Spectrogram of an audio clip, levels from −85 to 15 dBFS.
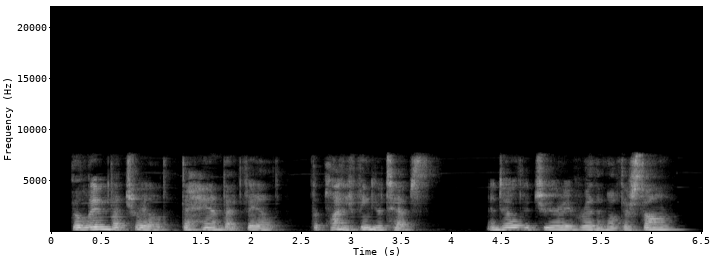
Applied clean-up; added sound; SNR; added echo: neural mask model DeepFilterNet 3.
